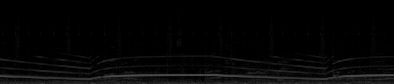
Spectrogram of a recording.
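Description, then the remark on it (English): A police car siren, switched on while tailing a car to pull it over, wails loud, gliding slowly down and sweeping back up in long cycles over a steady rumble of engine and road noise. “Hey, boys, he turned his sirens on.”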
